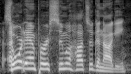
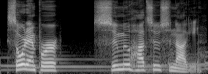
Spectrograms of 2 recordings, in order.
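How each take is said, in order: First: The name is read at a quicker pace. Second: The name is read at a slower pace.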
